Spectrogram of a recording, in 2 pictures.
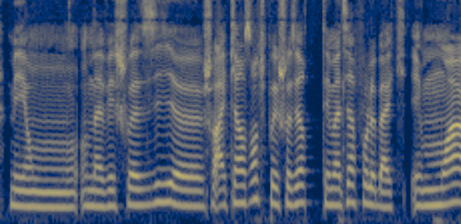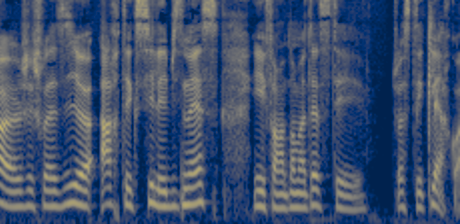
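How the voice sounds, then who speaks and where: Her speech runs fairly quickly. The woman keeps her intonation fairly level. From France and Brazil, partly raised in London. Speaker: fashion designer and content creator. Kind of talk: casual interview. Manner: halting.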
